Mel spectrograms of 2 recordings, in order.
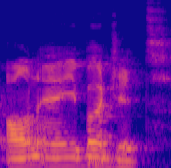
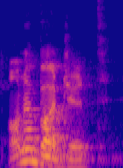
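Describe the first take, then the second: First: "on a budget" slow and louder, each word weighted; emphatic clarification. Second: Said in the usual way. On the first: Real, not acted. Vlogger making clear the trip is "on a budget", slow and emphatic. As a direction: spell out "on a budget" slowly and firmly. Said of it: "wanna make that clear".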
